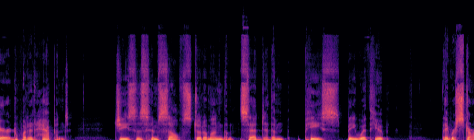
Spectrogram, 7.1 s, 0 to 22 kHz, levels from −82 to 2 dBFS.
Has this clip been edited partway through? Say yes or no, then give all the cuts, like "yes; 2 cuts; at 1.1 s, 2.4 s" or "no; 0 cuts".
yes; 1 cut; at 3.6 s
